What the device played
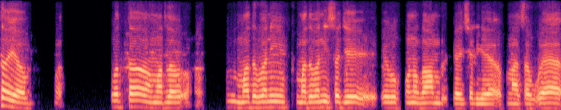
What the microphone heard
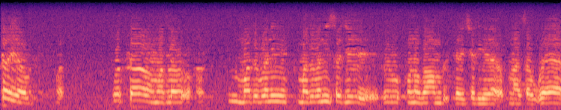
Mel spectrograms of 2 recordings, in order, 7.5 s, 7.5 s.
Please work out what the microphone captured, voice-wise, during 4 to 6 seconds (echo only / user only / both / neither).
echo only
